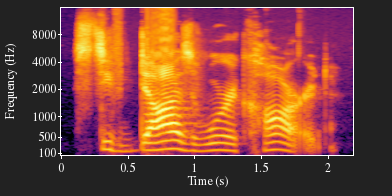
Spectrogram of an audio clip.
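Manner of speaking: slow sentence, hit "does" hard; stress on does. Shown as a demonstration. Teacher showing students emphasis, loud stress on "does". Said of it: "how I pronounce these sentences".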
